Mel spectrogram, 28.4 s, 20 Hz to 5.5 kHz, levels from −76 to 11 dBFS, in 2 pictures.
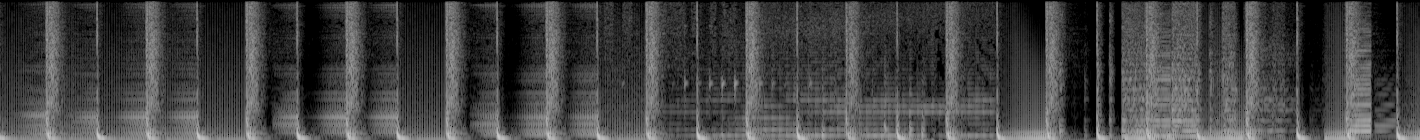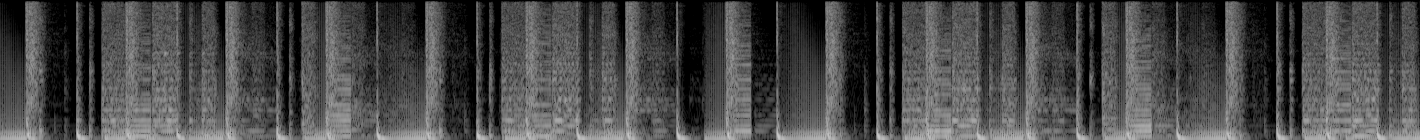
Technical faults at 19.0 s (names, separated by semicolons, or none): none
